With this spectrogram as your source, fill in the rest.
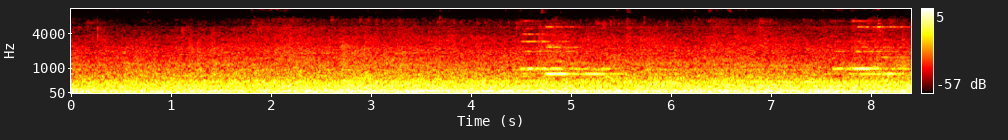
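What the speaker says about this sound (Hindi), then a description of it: "ये अंडरग्राउंड मेट्रो है जी इसकी" An underground metro train at Avlabari station in Tbilisi, Georgia, gives a constant heavy rumble, loud and unbroken, with a few faint high squeals near the end and no one speaking.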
